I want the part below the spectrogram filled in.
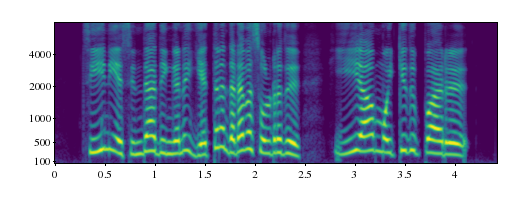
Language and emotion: Tamil, disgusted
